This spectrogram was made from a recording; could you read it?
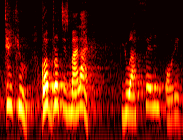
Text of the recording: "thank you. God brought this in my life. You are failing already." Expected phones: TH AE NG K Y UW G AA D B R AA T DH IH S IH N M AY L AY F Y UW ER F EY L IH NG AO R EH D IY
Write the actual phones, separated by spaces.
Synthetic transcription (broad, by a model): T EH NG K Y UW G AA D B R AA T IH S M AY L AY F Y UW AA F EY L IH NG AO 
